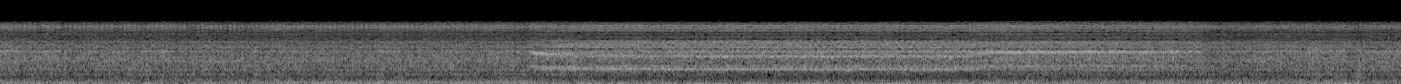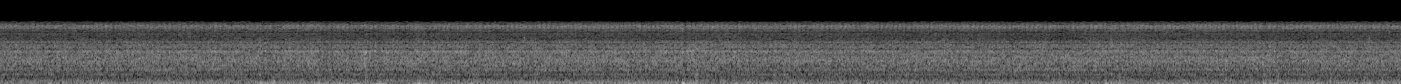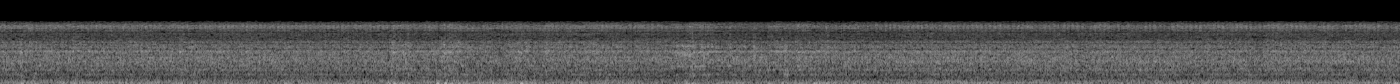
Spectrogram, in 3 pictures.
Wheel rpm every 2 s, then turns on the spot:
230, 230, 220, 210, 210, 230, 240, 230, 230, 230, 230, 230, 230, 230, 230, 230, 230, 230, 230, 230, 230.
none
